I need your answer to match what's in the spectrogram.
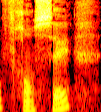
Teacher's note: Okay, so français, here you get this final S that you don't pronounce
